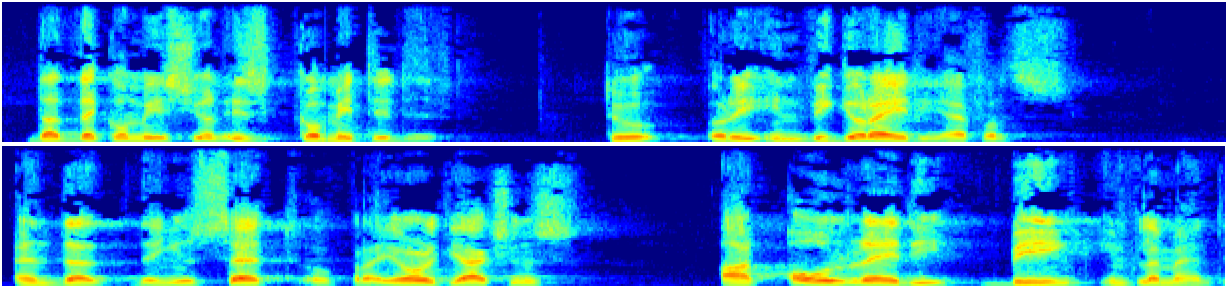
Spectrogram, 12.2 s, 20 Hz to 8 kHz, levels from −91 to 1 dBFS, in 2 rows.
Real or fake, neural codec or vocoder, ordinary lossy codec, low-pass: real; none; none; none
